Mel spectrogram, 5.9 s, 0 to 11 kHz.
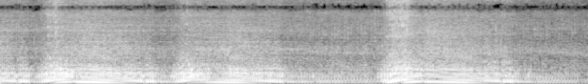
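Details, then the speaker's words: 1997 Toyota Corolla engine blipped three times: raspy, puffing edge on each rev from exhaust leak at bad donut flange gasket; pipe also hitting cross member. "okay so we got two problems with this the first one is this donut gasket in here is bad that needs to be fixed"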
